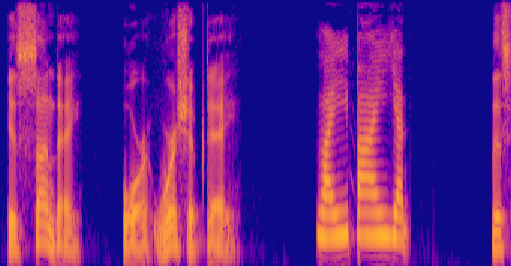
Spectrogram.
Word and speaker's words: 禮拜日: The difference is that the word one used with Monday is pronounced with a high level tone, while the word day is pronounced with a low level tone.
